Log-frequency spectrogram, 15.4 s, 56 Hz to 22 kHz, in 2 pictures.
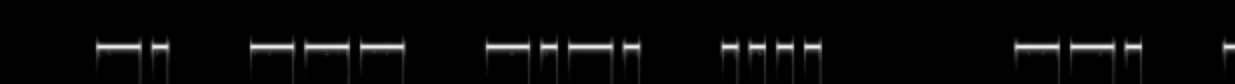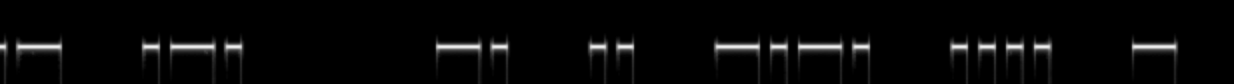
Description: Morse code, heard as a keyed tone, about 14 wpm, spaced as for 10 wpm, 800 Hz. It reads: NOCH GAR NICHT
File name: Morsekurs / Witze / Witz 05. Mai 2026 50 F70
